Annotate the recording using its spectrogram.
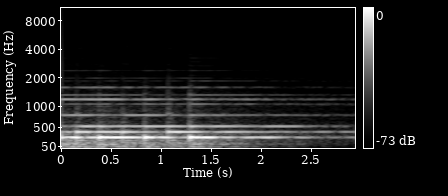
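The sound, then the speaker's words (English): A helicopter carrying Australian SAS troops into the village of Darwan, Afghanistan, at dawn drones steadily with a tonal engine hum and faint rhythmic rotor thumps, then gradually fades as it moves away. No voices. “On September 11, 2012, the Australian SAS arrive in a village called Darwan, flying in by helicopter at dawn.”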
